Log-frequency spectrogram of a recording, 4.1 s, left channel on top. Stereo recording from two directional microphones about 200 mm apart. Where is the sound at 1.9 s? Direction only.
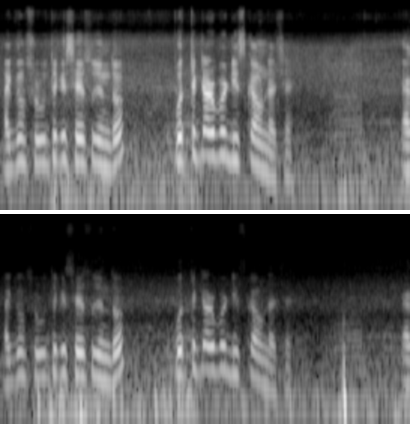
15° left (ahead or behind).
